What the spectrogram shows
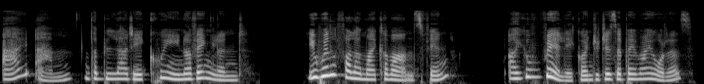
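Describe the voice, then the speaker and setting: A woman's voice: fairly high pitch, animated, moderate pace, warm tone, voice pushed up. A woman voicing an imperious elderly queen who barks commands in a haughty manner. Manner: haughty, barking orders.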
